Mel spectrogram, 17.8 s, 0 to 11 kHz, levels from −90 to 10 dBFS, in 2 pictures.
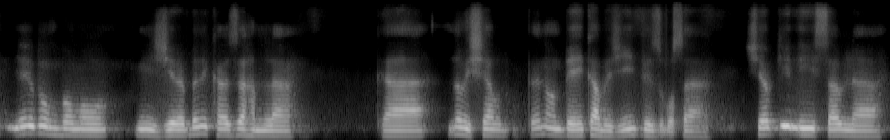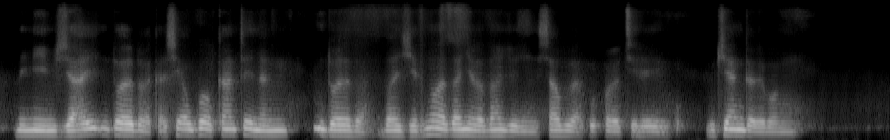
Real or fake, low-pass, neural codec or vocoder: fake; 9.9 kHz; codec, 24 kHz, 0.9 kbps, WavTokenizer, large speech release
